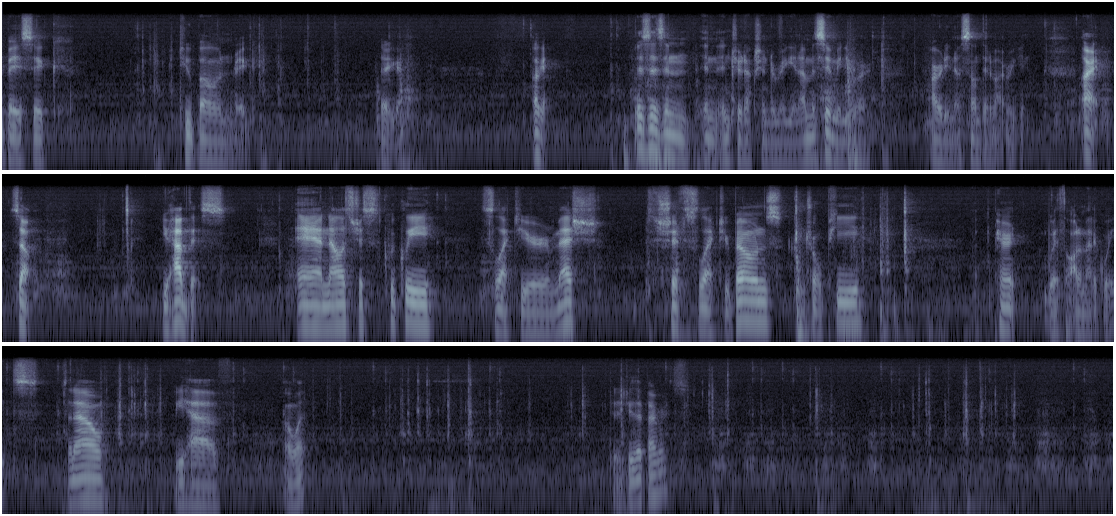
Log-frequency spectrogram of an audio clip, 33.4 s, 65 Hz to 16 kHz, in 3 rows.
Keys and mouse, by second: 1.7 z, 2.7 z, 10.6-12.4 right drag, 12.4-13.6 middle drag, 13.6 click, 15.0-16.8 right drag, 20.2 ctrl+p, 22.4-23.7 right drag, 23.3 ctrl+Tab, 23.7 r, 26.9 ctrl+Tab, 28.5 r, 28.8 right click, 29.5 g, 30.1 right click, 30.5 g, 31.9 ctrl+Tab, 32.3 r.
